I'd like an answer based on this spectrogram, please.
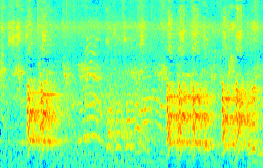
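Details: A German Shepherd gives a loud bark, then wavering, whiny calls, then two more sharp, harsh barks close together near the end.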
